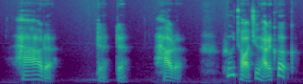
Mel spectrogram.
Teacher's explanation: So the to sounds like d, how to, d, how to.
